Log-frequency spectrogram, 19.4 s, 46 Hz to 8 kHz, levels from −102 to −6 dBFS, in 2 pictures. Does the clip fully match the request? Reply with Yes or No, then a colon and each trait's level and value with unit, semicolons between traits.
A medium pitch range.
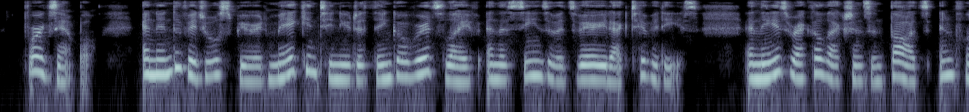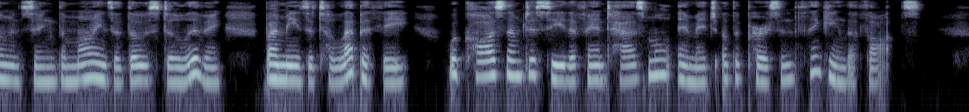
Yes: average, 4.3 semitones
